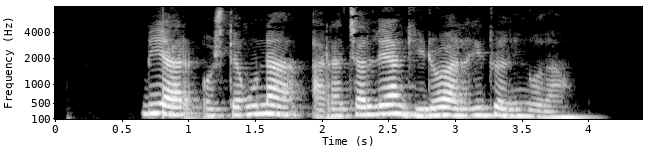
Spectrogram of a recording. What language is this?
Basque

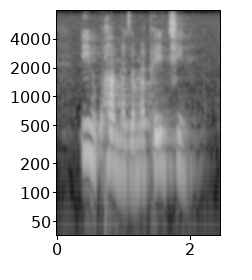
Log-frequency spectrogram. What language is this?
South Ndebele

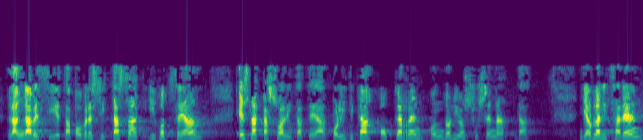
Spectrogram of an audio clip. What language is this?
Basque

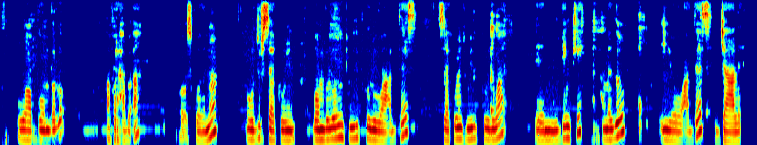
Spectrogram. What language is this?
Somali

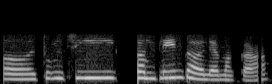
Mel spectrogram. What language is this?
Konkani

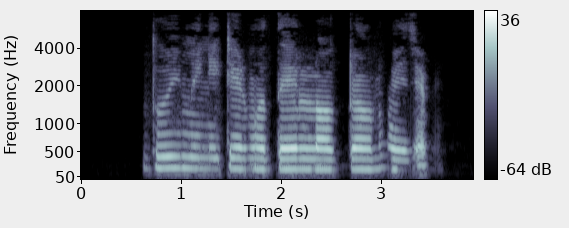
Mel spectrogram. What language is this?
Bangla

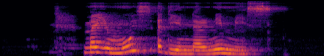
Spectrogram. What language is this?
Kabyle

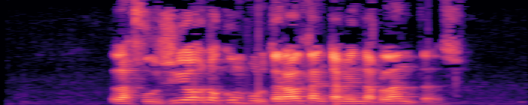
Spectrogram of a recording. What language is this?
Catalan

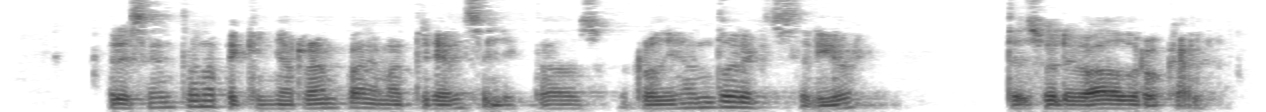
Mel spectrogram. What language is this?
Spanish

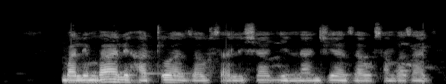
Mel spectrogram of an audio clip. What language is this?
Swahili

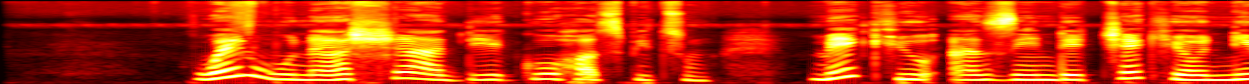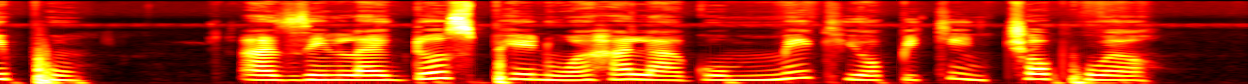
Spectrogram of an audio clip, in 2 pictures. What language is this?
Nigerian Pidgin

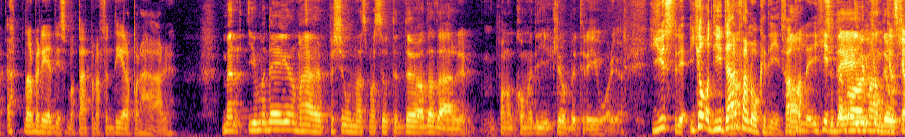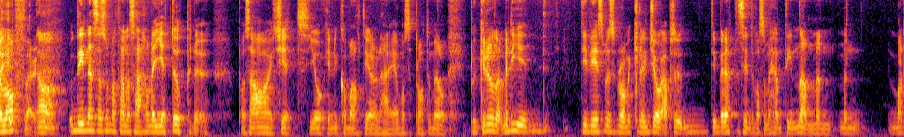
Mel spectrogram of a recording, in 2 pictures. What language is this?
Swedish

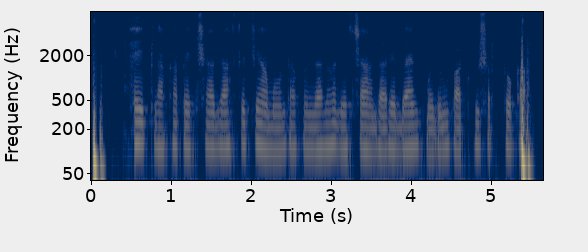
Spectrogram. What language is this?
Marathi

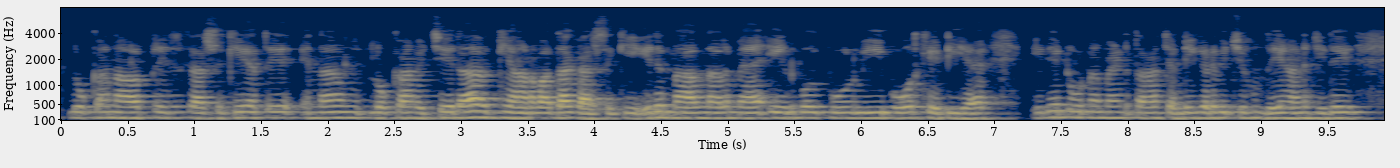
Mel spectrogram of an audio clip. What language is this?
Punjabi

